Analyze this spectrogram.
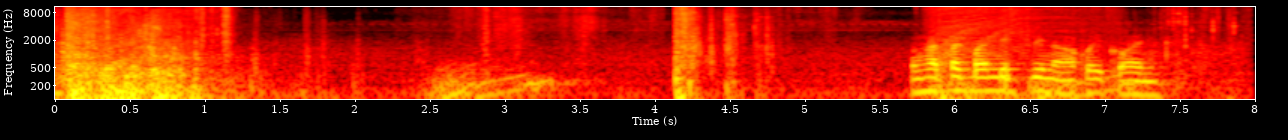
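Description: Wooden building pieces snap into place with sharp clacks.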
